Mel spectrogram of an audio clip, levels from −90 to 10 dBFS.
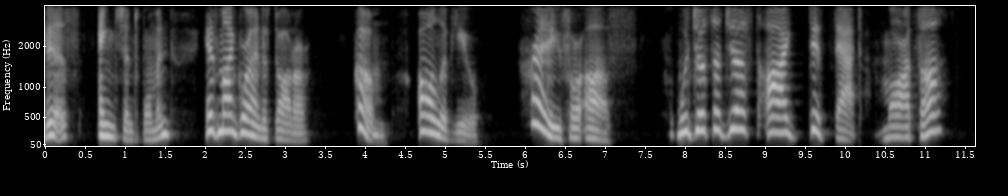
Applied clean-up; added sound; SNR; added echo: none; none; none; none.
